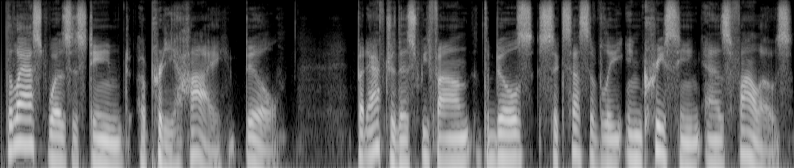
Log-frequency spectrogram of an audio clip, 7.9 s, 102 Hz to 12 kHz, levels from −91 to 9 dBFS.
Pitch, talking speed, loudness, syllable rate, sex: 120 Hz, 145 wpm, -17 LUFS, 4.5 syllables/s, male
